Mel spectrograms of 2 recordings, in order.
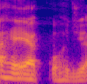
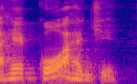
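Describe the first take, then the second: First: "recorde" com força no RE: RÉ-cor-de; silabada, tônica no RE. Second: "recorde" com força em COR: re-COR-de; tônica no COR. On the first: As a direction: diga "recorde" batendo na primeira sílaba. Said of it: "aí isso é uma silabada". ("recorde" proparoxítono, tônica deslocada para RE) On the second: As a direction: diga "recorde" batendo na penúltima sílaba. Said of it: "eu mudei a sílaba tônica". ("recorde" paroxítono, tônica em COR) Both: Shown as a demonstration.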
